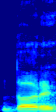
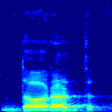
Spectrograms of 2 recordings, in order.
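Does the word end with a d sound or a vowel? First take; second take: vowel; d. First: The word ends with an e vowel. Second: The word ends with a d sound.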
